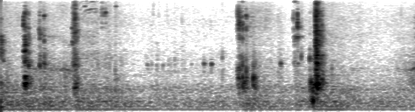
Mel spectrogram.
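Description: A few faint, short clicks of plastic LEGO pieces as a hand handles the built First Order Star Destroyer model, the two louder ones in the second half.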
